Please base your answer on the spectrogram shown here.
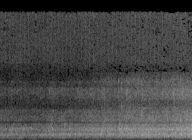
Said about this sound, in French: Voilà, prends le temps de sentir ce rythme, ce va-et-vient des vagues qui remontent et qui repartent vers l'horizon.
